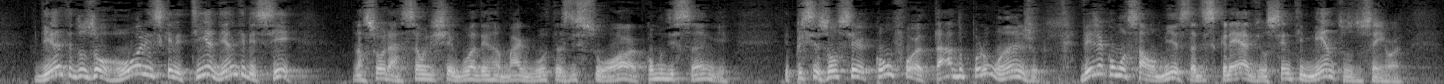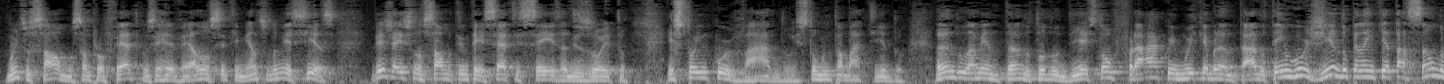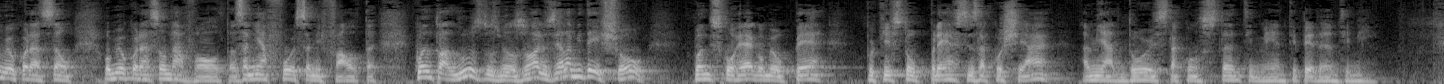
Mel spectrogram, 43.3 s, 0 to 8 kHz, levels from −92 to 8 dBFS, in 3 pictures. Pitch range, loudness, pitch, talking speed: 95-135 Hz, -23 LUFS, 115 Hz, 155 wpm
